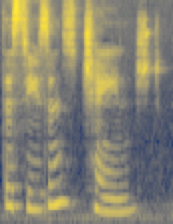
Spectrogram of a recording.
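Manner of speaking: put-on lively, expressive read-aloud for children; storybook reading. A narrator's reading. Teacher reads picture book aloud.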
